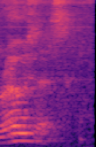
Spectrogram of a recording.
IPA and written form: ˈrəʊzəz (Rosa’s)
